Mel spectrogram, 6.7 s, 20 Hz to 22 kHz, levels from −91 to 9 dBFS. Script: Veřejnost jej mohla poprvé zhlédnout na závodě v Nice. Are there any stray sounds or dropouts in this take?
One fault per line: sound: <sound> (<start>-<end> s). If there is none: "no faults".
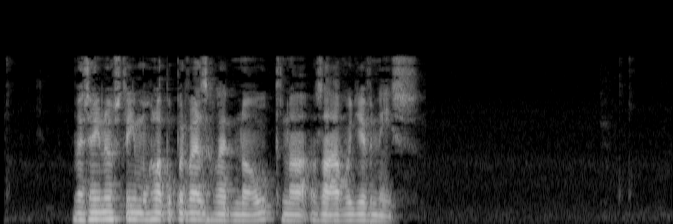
no faults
